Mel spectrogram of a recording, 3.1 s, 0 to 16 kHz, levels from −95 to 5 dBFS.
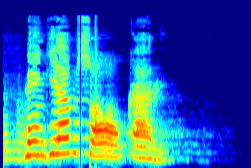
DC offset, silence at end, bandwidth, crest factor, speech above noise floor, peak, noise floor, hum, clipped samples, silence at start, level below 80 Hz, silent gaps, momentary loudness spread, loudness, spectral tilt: under 0.1%; 1.1 s; 11 kHz; 16 dB; 55 dB; 0 dBFS; -70 dBFS; none; under 0.1%; 0.05 s; -60 dBFS; none; 6 LU; -15 LUFS; -4.5 dB/octave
